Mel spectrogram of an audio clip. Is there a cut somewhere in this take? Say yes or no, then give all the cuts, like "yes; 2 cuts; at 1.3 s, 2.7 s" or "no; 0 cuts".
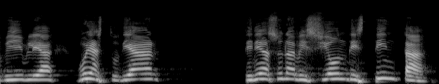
no; 0 cuts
